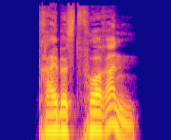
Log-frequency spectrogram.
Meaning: second-person singular subjunctive I of vorantreiben
- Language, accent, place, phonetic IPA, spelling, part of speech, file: German, Germany, Berlin, [ˌtʁaɪ̯bəst foˈʁan], treibest voran, verb, De-treibest voran.ogg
